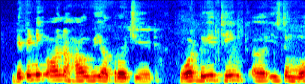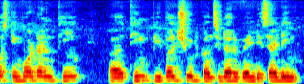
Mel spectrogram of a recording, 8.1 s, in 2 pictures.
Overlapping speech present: No

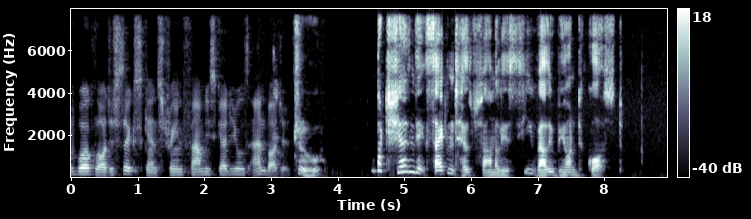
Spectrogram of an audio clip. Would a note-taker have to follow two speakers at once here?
No

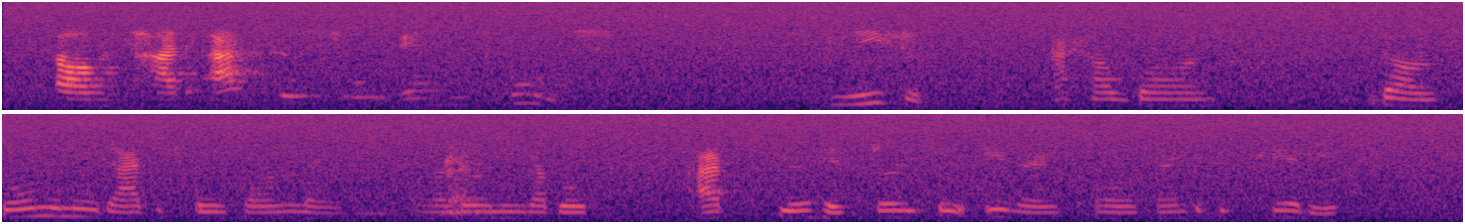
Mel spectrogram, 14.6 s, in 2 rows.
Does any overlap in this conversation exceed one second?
No

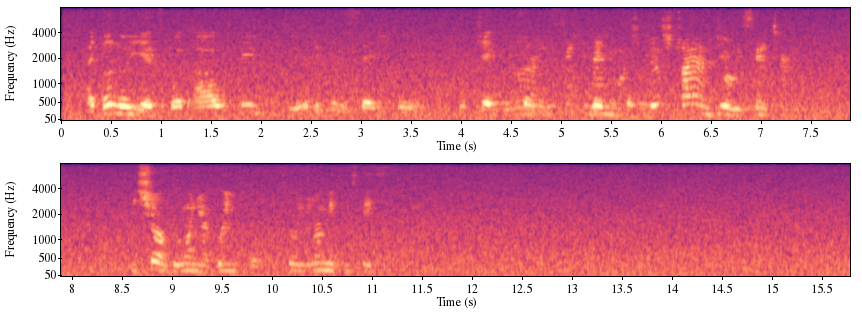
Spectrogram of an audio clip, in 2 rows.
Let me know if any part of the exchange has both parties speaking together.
Yes, from 4.5 s

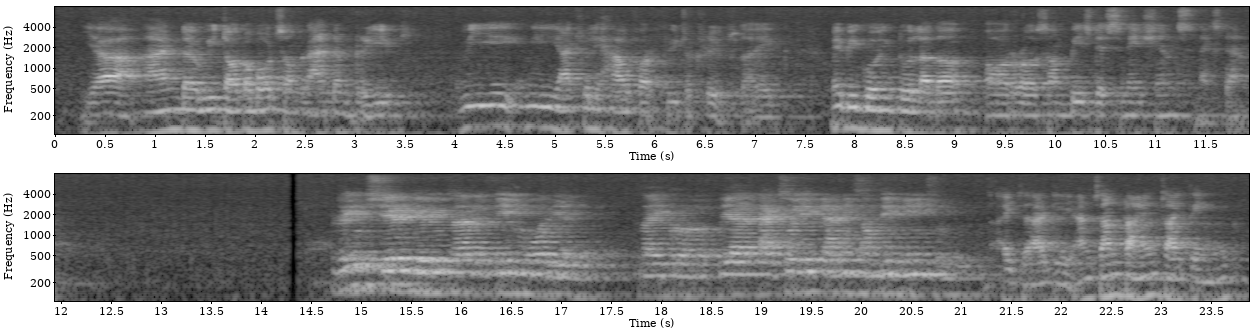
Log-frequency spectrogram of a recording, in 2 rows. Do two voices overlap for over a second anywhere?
No

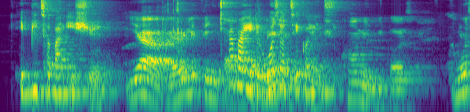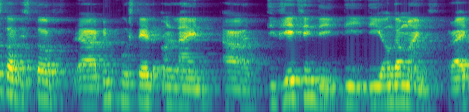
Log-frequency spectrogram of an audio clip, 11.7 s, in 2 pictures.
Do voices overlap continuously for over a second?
Yes, from 2.9 s

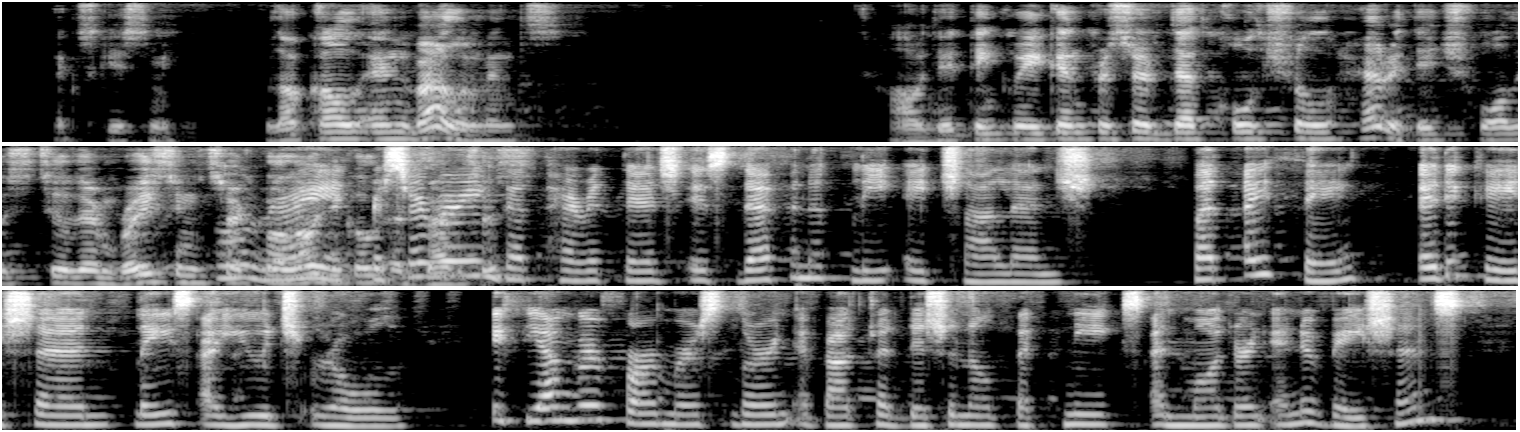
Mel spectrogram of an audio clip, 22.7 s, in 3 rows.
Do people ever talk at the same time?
Yes, from 8.6 s

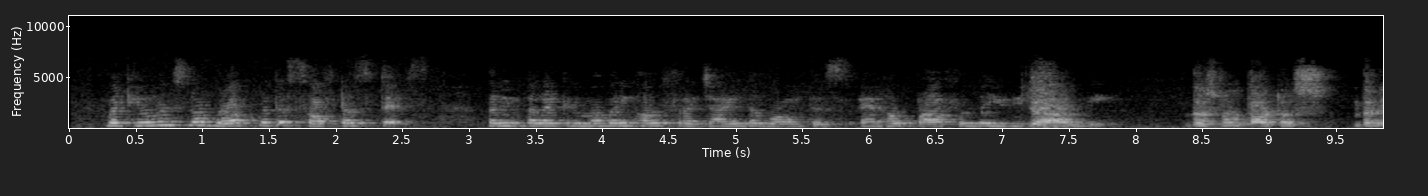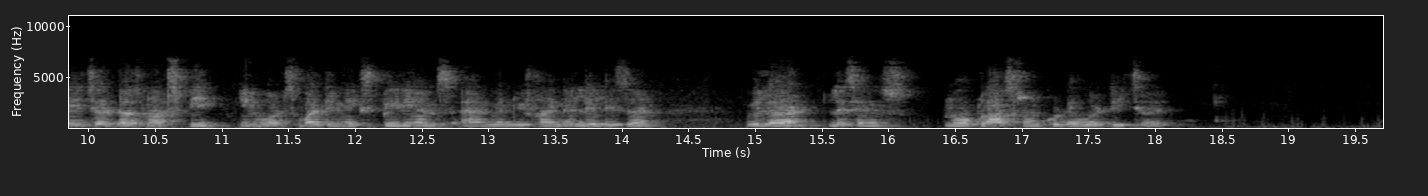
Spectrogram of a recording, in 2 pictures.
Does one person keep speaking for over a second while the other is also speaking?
No

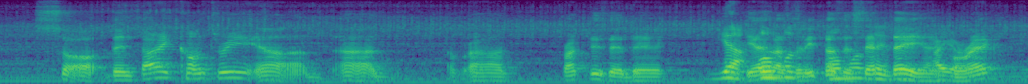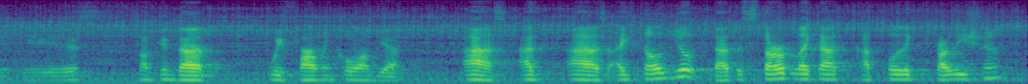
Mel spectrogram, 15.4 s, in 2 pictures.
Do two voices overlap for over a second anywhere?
Yes, from 5.5 s

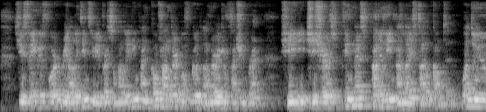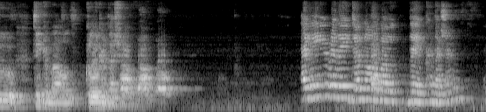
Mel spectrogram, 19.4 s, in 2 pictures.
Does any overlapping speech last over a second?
No

